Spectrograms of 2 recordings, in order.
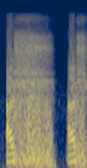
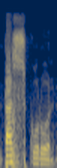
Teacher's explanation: Tafasyi itu apa? Yaitu suara shinnya dia ash bukan taskurun. Jangan diganti dengan sin. Hati-hati. Kemudian lafal run, ada bacaan mat arid disukun.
